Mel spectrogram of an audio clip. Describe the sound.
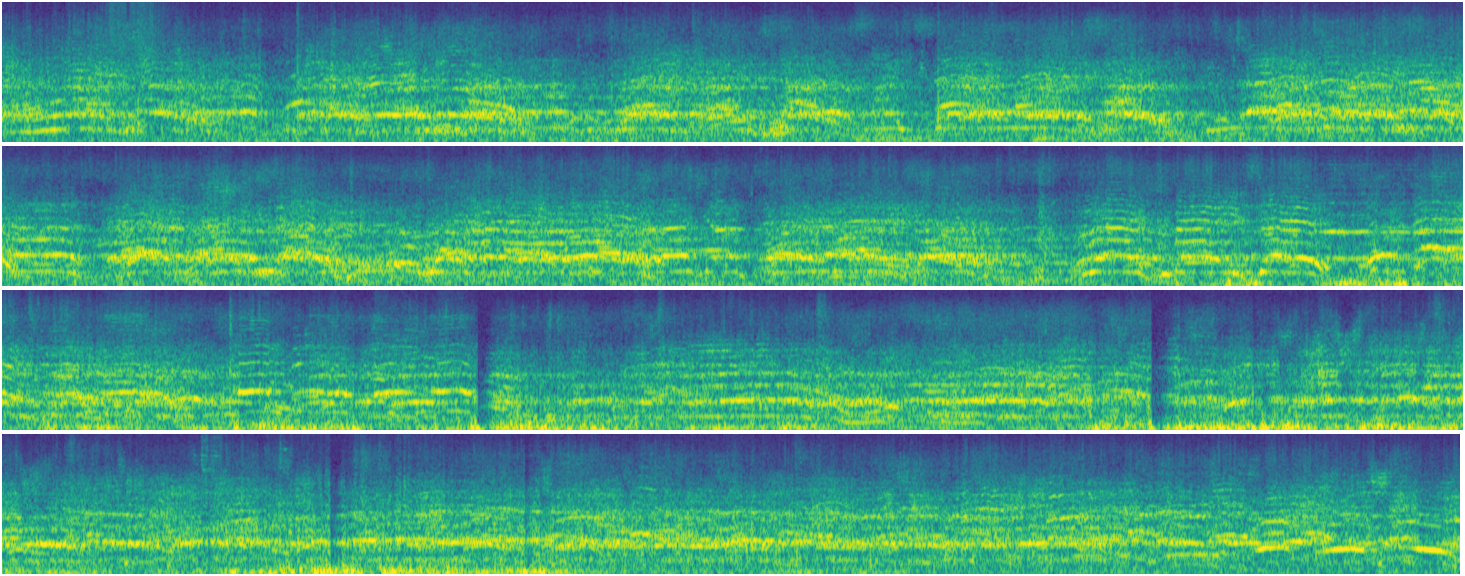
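A large crowd of demonstrators shouts continuously at Mayor Fantijn for about half a minute, a loud, dense roar of many overlapping voices with rising yells and chanting bursts, steady in volume throughout.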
